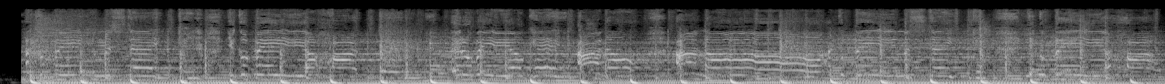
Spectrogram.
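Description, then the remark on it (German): An upbeat pop track with a woman singing over a steady, punchy four-on-the-floor beat and bright synths, loud and continuous from start to finish. “Es geht da nicht irgendwie um DJ oder so, sondern wirklich um die Sängerin.”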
